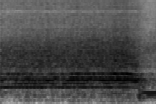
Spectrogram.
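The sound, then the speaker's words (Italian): A loud, sustained steam train whistle blares as the train arrives, with a rich, steady tone, then slides lower in pitch near the end. No one speaks. “Intanto è arrivato il treno.”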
